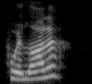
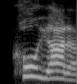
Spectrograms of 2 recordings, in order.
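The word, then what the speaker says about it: Kolyada: Quote, Koyada, that's Koyada, I'm sorry, I mispronounced it.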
